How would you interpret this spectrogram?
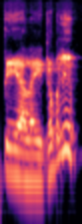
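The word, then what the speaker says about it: Bladh: of the Cooley mountains from blah BL ADH pronounced BL aw another of Brogan songs was named Shelley of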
